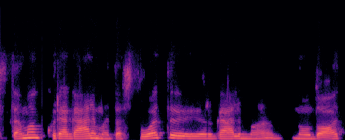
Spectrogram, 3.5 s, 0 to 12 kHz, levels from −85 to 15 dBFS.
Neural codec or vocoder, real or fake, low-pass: none; real; 10.8 kHz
